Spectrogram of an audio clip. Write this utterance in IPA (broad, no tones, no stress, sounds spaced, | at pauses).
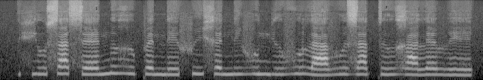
fʲ u s a s ɛ n ɯ ɣ ɯ p ɛ n e f i x ɛ n i v ɯ mʲ ɯ v u l a v ɯ z a t ɯ ɣ a l ɛ β e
